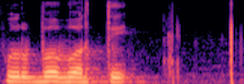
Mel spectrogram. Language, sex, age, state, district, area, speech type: Odia, male, 18-30, Odisha, Rayagada, rural, read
